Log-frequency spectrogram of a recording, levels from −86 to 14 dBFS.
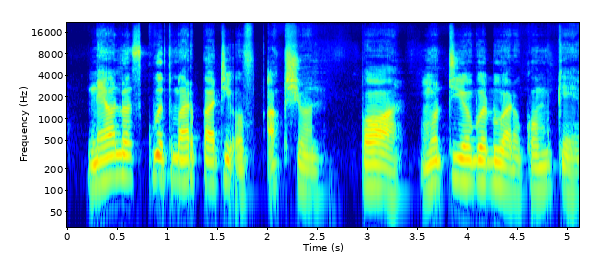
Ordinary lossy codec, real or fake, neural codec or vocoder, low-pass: none; fake; codec, 44.1 kHz, 3.4 kbps, Pupu-Codec; none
